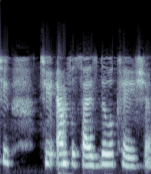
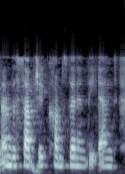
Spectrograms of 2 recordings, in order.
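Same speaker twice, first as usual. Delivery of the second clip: ordinary delivery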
